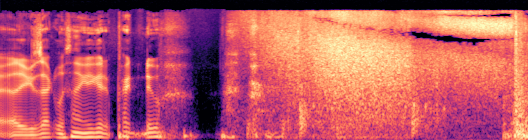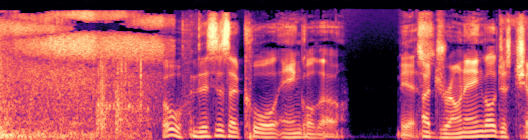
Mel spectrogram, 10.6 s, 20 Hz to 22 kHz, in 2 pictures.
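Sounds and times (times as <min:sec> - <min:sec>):
speech: 0:00.0 - 0:03.0, 0:07.0 - 0:10.5
aerial fireworks booming: 0:02.4 - 0:07.0.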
